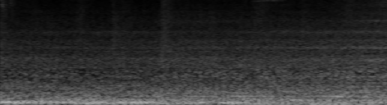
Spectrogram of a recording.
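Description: Steady low rumble of a train passing on the railway viaduct over the market, under a general background din.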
